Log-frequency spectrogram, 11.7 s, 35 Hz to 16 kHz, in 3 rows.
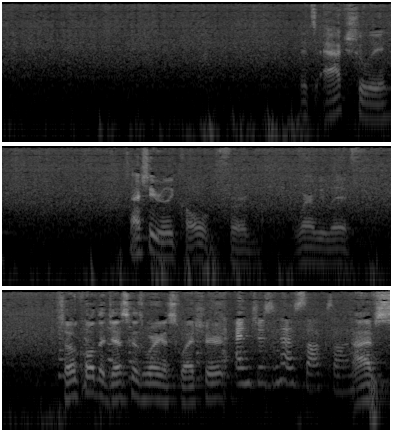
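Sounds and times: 
light rain falling: 0:00.0 - 0:11.6
speech: 0:03.0 - 0:04.0, 0:05.2 - 0:07.5, 0:08.4 - 0:11.6
laughter: 0:08.3 - 0:10.4
low thumps: 0:11.3 - 0:11.6.

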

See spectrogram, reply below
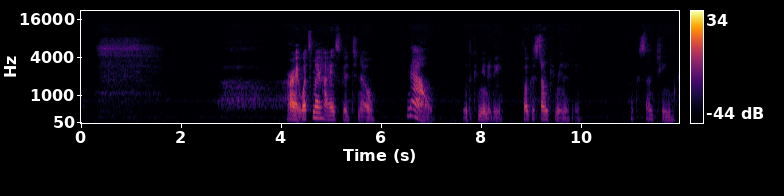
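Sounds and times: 
person taking a slow deep breath: 0:00.2 - 0:01.7, 0:02.7 - 0:04.1
speech: 0:04.1 - 0:10.1, 0:11.0 - 0:11.9.

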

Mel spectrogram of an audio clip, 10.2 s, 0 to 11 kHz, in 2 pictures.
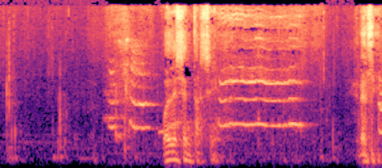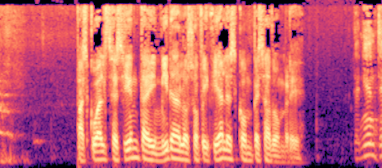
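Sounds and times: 
dog on a leash whining while pulled into a hall: 0:01.3 - 0:05.8
speech: 0:02.2 - 0:03.2, 0:04.8 - 0:05.4, 0:06.1 - 0:09.2, 0:09.9 - 0:10.1.

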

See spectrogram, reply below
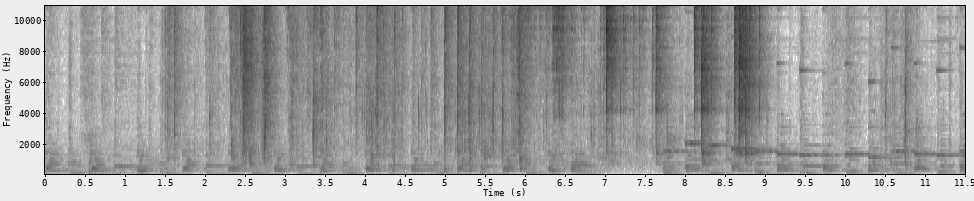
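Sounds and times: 
music: 0:00.0 - 0:11.5
small hard pieces of pine resin rattling in an opened box: 0:02.3 - 0:09.1.

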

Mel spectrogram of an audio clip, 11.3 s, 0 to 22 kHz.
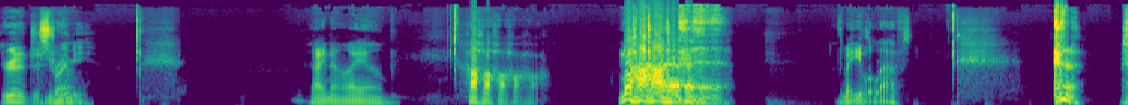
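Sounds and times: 
speech: 0:00.0 - 0:01.8, 0:03.0 - 0:04.0, 0:04.6 - 0:05.5, 0:06.2 - 0:07.4, 0:08.4 - 0:09.8, 0:10.6 - 0:10.9
harsh throaty rasping coughs: 0:06.6 - 0:07.4, 0:10.5 - 0:11.2.

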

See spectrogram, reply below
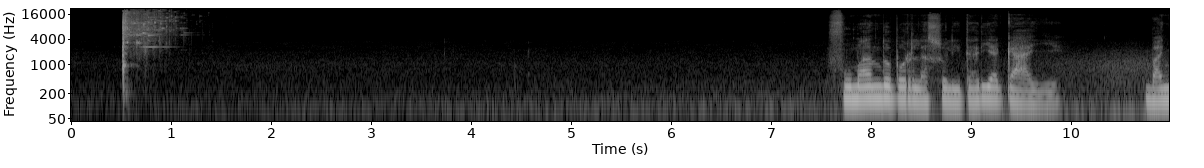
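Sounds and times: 
glass shattering on pavement: 0:00.5 - 0:01.3
speech: 0:07.7 - 0:10.0, 0:10.8 - 0:10.9.

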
